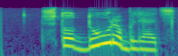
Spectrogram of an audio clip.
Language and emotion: Russian, angry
